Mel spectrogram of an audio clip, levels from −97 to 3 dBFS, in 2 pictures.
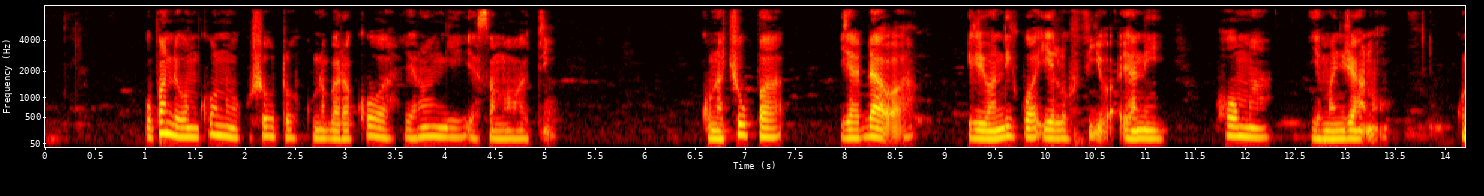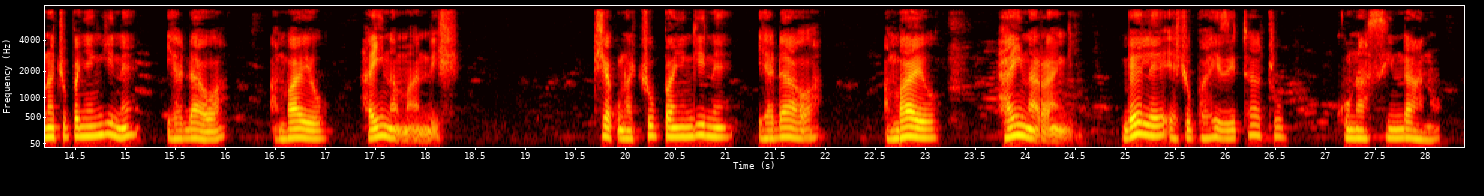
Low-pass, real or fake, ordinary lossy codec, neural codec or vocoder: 7.2 kHz; real; MP3, 64 kbps; none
